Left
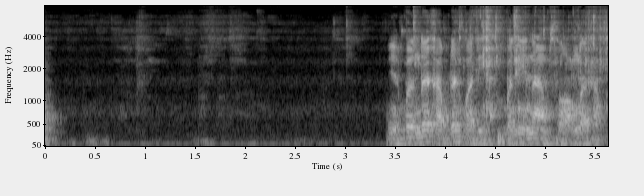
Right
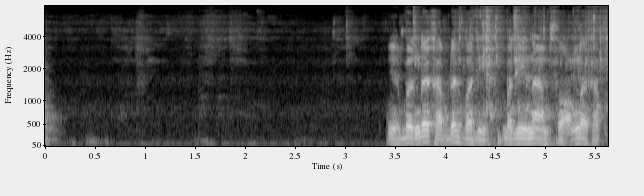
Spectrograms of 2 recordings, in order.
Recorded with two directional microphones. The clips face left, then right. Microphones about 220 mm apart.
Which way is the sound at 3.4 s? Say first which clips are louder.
Right 10 dB; 45° right (ahead or behind).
